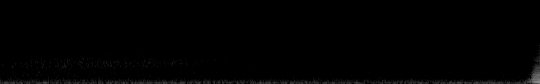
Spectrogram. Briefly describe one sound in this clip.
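A man speaks softly and calmly nearby.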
